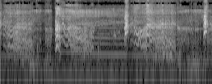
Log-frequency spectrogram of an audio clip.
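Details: Chihuahuas in an argument, a steady buzzing growl punctuated by three short sharp yips about one to one and a half seconds apart.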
